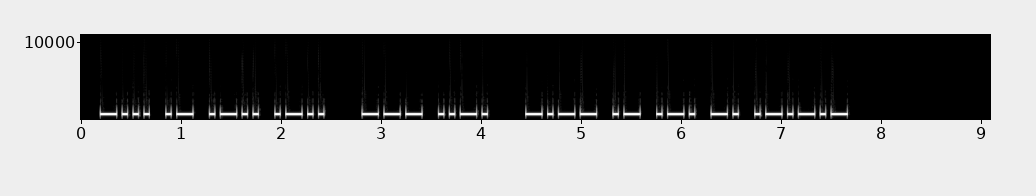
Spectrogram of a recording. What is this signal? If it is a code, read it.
Morse code, heard as a keyed tone, about 22 wpm, 700 Hz. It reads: BALL OF YARN.
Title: Additional Easy Phrases 22wpm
